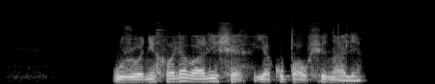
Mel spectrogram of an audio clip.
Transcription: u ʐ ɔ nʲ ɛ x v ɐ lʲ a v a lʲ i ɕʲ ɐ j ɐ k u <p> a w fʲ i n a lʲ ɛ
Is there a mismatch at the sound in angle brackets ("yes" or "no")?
no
